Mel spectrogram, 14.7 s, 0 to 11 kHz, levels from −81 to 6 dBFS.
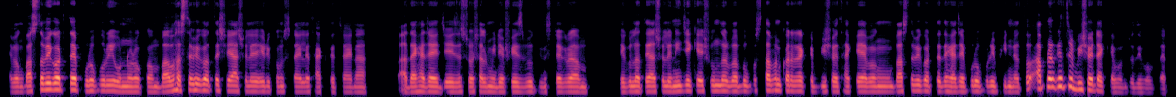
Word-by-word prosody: এবং 130 Hz, -, -2 dB
বাস্তবিক 175 Hz, +7 st, +4 dB
অর্থে 175 Hz, 0 st, +4 dB
পুরোপুরি 150 Hz, 0 st, 0 dB
অন্যরকম, 130 Hz, -1 st, 0 dB
বা 130 Hz, -, +2 dB
বাস্তবিক 165 Hz, +1 st, +1 dB
অর্থে 155 Hz, -, -1 dB
সে 150 Hz, -, -1 dB
আসলে 140 Hz, 0 st, -6 dB
এরকম 135 Hz, 0 st, -6 dB
স্টাইল 130 Hz, -1 st, -5 dB
এ -, -, -13 dB
থাকতে 125 Hz, 0 st, -9 dB
চায় 125 Hz, 0 st, -6 dB
না। -, -, -4 dB, 0.5 s
আ -, -, -2 dB
দেখা 130 Hz, +1 st, +3 dB
যায় 130 Hz, -1 st, +5 dB
যে -, -, -4 dB
এই -, -, 0 dB
যে 130 Hz, -, -5 dB
সোশ্যাল 130 Hz, 0 st, -1 dB
মিডিয়া, 125 Hz, 0 st, -2 dB
Facebook, 130 Hz, 0 st, -3 dB
Instagram 130 Hz, 0 st, -1 dB, 0.5 s
এগুলাতে 135 Hz, +1 st, 0 dB
আসলে 135 Hz, +1 st, -2 dB
নিজেকে 150 Hz, +1 st, -1 dB
সুন্দরভাবে 145 Hz, -1 st, 0 dB
উপস্থাপন 160 Hz, +2 st, -1 dB
করার 145 Hz, -1 st, 0 dB
একটা 140 Hz, -, -10 dB
বিষয় 130 Hz, 0 st, -2 dB
থাকে 130 Hz, +1 st, -5 dB
এবং 130 Hz, 0 st, -1 dB, 0.3 s
বাস্তবিক 150 Hz, +2 st, -2 dB
অর্থে 140 Hz, -, -4 dB
দেখা 130 Hz, -2 st, +2 dB
যায় 130 Hz, -1 st, 0 dB
পুরোপুরি 140 Hz, -1 st, -2 dB
ভিন্ন। 130 Hz, -, -4 dB
তো -, -, -2 dB
আপনার 250 Hz, +3 st, +6 dB
ক্ষেত্রে 260 Hz, 0 st, +5 dB
বিষয়টা 170 Hz, -4 st, +4 dB
কেমন? 120 Hz, 0 st, -9 dB
যদি 115 Hz, -1 st, -12 dB
বলতেন। 110 Hz, -1 st, -16 dB
135 Hz, 200 wpm, -24 LUFS, 130-150 Hz, 0.5 s, আপনার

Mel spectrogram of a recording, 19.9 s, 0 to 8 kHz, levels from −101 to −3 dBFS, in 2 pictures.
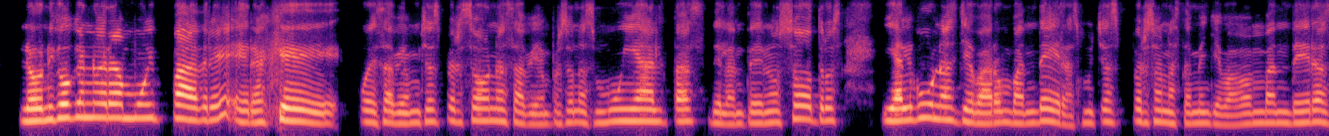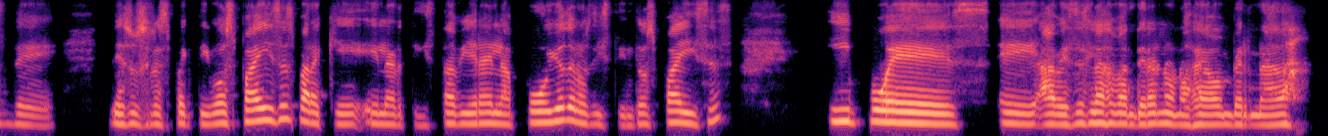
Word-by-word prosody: Lo 230 Hz, 0 st, +7 dB
único 255 Hz, +5 st, +7 dB
que 300 Hz, 0 st, +3 dB
no 295 Hz, -, +2 dB
era 290 Hz, 0 st, +7 dB
muy 280 Hz, 0 st, +1 dB
padre 260 Hz, 0 st, +5 dB
era 210 Hz, 0 st, 0 dB
que, 215 Hz, -7 st, +4 dB
pues, 215 Hz, -2 st, -4 dB
habían 190 Hz, -1 st, -1 dB
muchas 215 Hz, +1 st, -5 dB
personas. 230 Hz, 0 st, -3 dB
Habían 180 Hz, -3 st, -4 dB
personas 200 Hz, 0 st, -7 dB
muy 225 Hz, +3 st, -1 dB
altas 225 Hz, 0 st, 0 dB
delante 190 Hz, -1 st, -5 dB
de 195 Hz, -, -3 dB
nosotros. 240 Hz, +3 st, -2 dB, 0.3 s
Y 235 Hz, 0 st, +1 dB
algunas 255 Hz, +1 st, +3 dB
llevaron 205 Hz, -1 st, 0 dB
banderas, 195 Hz, -3 st, -2 dB
muchas 205 Hz, 0 st, -8 dB
personas 215 Hz, -2 st, -5 dB
también 195 Hz, 0 st, -5 dB
llevaban 180 Hz, +2 st, -6 dB
banderas 200 Hz, 0 st, -3 dB
de 165 Hz, -3 st, -11 dB, 0.4 s
de 180 Hz, -, -2 dB
sus 175 Hz, -2 st, -4 dB
respectivos 180 Hz, +2 st, -5 dB
países 240 Hz, +4 st, +1 dB
para 215 Hz, -6 st, +1 dB
que 180 Hz, +2 st, -8 dB
el 180 Hz, -, -4 dB
artista 170 Hz, +1 st, -7 dB
viera 185 Hz, +1 st, -2 dB
el 190 Hz, -, -1 dB
apoyo 205 Hz, +6 st, 0 dB
de 245 Hz, -, +2 dB
los 195 Hz, -, -3 dB
distintos 175 Hz, +1 st, -10 dB
países 210 Hz, -, -3 dB, 0.7 s
y, 225 Hz, 0 st, +1 dB
pues, 195 Hz, -5 st, +4 dB
eh, 185 Hz, -2 st, -2 dB
a 175 Hz, +1 st, +3 dB
veces 180 Hz, +2 st, -3 dB
las 200 Hz, -1 st, +2 dB
banderas 185 Hz, +1 st, -1 dB
no 190 Hz, -, 0 dB
nos 170 Hz, -1 st, -3 dB
dejaban 175 Hz, 0 st, 0 dB
ver 175 Hz, -1 st, -4 dB
nada. 170 Hz, +2 st, -2 dB
200 Hz, 170 wpm, -23 LUFS, 185-230 Hz, 0.7 s, Lo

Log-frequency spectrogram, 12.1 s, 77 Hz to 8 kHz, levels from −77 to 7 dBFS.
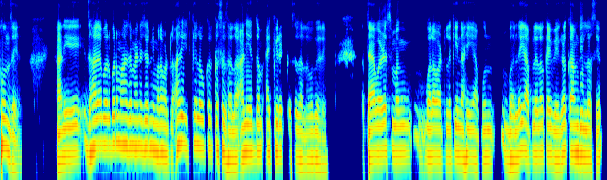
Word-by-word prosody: होऊन 185 Hz, -2 st, +4 dB
जाईल" 115 Hz, -8 st, -3 dB, 0.8 s
आणि 150 Hz, +7 st, +1 dB
झाल्याबरोबर 190 Hz, +3 st, +2 dB
माझ्या 190 Hz, -1 st, +1 dB
मॅनेजरनी 180 Hz, -1 st, 0 dB
मला 160 Hz, -1 st, +1 dB
म्हटलं 150 Hz, -1 st, -2 dB
"अरे! 190 Hz, +2 st, +3 dB
इतक्या 195 Hz, +3 st, -4 dB
लवकर 180 Hz, -2 st, 0 dB
कसं 170 Hz, -2 st, +1 dB
झालं? 135 Hz, -1 st, +1 dB
आणि 150 Hz, +4 st, +2 dB
एकदम 160 Hz, +1 st, -1 dB
ॲक्युरेट 160 Hz, 0 st, 0 dB
कसं 145 Hz, 0 st, -3 dB
झालं?" 130 Hz, -3 st, -2 dB
वगैरे. 130 Hz, -5 st, -2 dB, 0.8 s
त्यावेळेस 155 Hz, +4 st, +3 dB
मग 155 Hz, -1 st, +1 dB, 0.5 s
मला 145 Hz, +1 st, +3 dB
वाटलं 145 Hz, 0 st, -1 dB
की 160 Hz, -, +2 dB
नाही 145 Hz, -1 st, 0 dB
आपण 135 Hz, +2 st, -2 dB, 0.4 s
भलेही 135 Hz, +5 st, +2 dB
आपल्याला 150 Hz, 0 st, 0 dB
काही 155 Hz, -1 st, +2 dB
वेगळं 140 Hz, +3 st, +1 dB
काम 155 Hz, 0 st, +3 dB
दिलं 145 Hz, -1 st, +2 dB
असेल, 135 Hz, 0 st, -2 dB
155 Hz, 165 wpm, -22 LUFS, 140-170 Hz, 0.8 s, होऊन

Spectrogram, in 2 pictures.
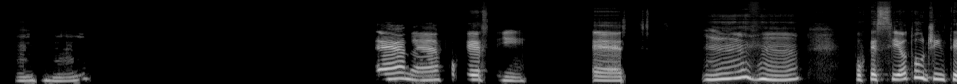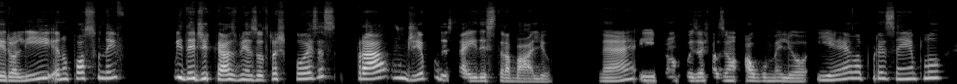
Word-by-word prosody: Uhum. 175 Hz, +4 st, -8 dB, 2.9 s
É, 250 Hz, +3 st, +5 dB
né. 205 Hz, -2 st, 0 dB
Porque 225 Hz, -, -7 dB
assim, 180 Hz, -6 st, -1 dB, 0.7 s
é 180 Hz, -2 st, +3 dB
s -, -, -8 dB, 0.7 s
uhum. 240 Hz, -2 st, +1 dB, 0.5 s
Porque 225 Hz, +2 st, +1 dB
se 230 Hz, +1 st, -2 dB
eu 235 Hz, +3 st, +4 dB
tô 320 Hz, -, +1 dB
o 295 Hz, -, +5 dB
dia 245 Hz, 0 st, +1 dB
inteiro 210 Hz, -5 st, +2 dB
ali, 215 Hz, -, +1 dB
eu -, -, +1 dB
não 255 Hz, -, 0 dB
posso 275 Hz, +3 st, 0 dB
nem 290 Hz, +1 st, +1 dB
f 310 Hz, -, -19 dB, 0.5 s
me 315 Hz, -, +6 dB
dedicar 270 Hz, -5 st, +5 dB
às 225 Hz, 0 st, +2 dB
minhas 215 Hz, -1 st, -1 dB
outras 210 Hz, +5 st, -1 dB
coisas 275 Hz, +9 st, -2 dB, 0.2 s
pra 270 Hz, +6 st, +8 dB
um 300 Hz, -1 st, 0 dB
dia 240 Hz, +2 st, -1 dB
poder 220 Hz, -5 st, -6 dB
sair 170 Hz, -4 st, -2 dB
desse 165 Hz, 0 st, -4 dB
trabalho, 135 Hz, -4 st, -3 dB, 0.5 s
né, 160 Hz, +10 st, 0 dB
ir 180 Hz, 0 st, -3 dB
pra 175 Hz, -, -13 dB
uma 175 Hz, -, -9 dB
coisa, 175 Hz, 0 st, -3 dB
fazer 175 Hz, +1 st, -5 dB
algo 165 Hz, -1 st, -2 dB
melhor. 150 Hz, -2 st, -6 dB
E 200 Hz, 0 st, -2 dB
ela, 265 Hz, +7 st, -2 dB
por 285 Hz, +2 st, -12 dB
exemplo, 270 Hz, +2 st, -2 dB
220 Hz, 145 wpm, -21 LUFS, 175-265 Hz, 2.9 s, pra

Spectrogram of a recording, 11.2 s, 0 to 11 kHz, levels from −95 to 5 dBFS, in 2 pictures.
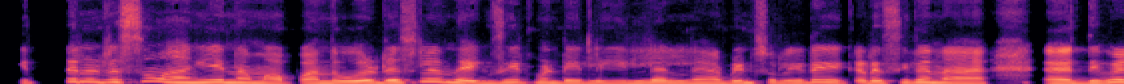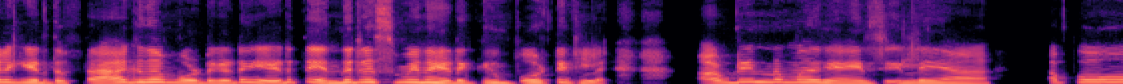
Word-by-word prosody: இத்தன 360 Hz, +8 st, -4 dB
ட்ரெஸ்ஸும் 380 Hz, +5 st, -2 dB
வாங்கியே 295 Hz, +1 st, +2 dB
நம்ம 235 Hz, -4 st, -1 dB
அப்போ 215 Hz, +3 st, -10 dB
அந்த 225 Hz, 0 st, -1 dB
ஒரு 260 Hz, -, +4 dB
ட்ரெஸ்ல 300 Hz, +7 st, 0 dB
அந்த 290 Hz, -, +2 dB
எக்ஸைட்மெண்ட்டே 260 Hz, +2 st, -4 dB
இல்ல 215 Hz, -, -5 dB
இல்லல்ல. 240 Hz, -3 st, -2 dB
அப்டின்னு 240 Hz, +4 st, -3 dB
சொல்லிட்டு 265 Hz, +4 st, -2 dB, 0.2 s
கடைசியில 250 Hz, +6 st, -1 dB
நான் 220 Hz, -2 st, 0 dB, 0.5 s
தீபாவளிக்கு 285 Hz, +2 st, +3 dB
எடுத்த 235 Hz, -1 st, -3 dB
ஃப்ராக் 285 Hz, +8 st, +3 dB
தான் 335 Hz, -3 st, +2 dB
போட்டுக்கிட்டேன். 265 Hz, +2 st, +1 dB
எடுத்த 310 Hz, +2 st, +1 dB
எந்த 260 Hz, -, +2 dB
ட்ரெஸ்ஸுமே 330 Hz, -1 st, +2 dB
நான் 275 Hz, -4 st, +7 dB
எடுத்து 260 Hz, 0 st, -1 dB
போட்டுக்கல. 275 Hz, -7 st, -1 dB, 0.6 s
அப்டின்ற 335 Hz, +4 st, 0 dB
மாரி 300 Hz, -4 st, +2 dB
ஆயிடுச்சு 215 Hz, -3 st, -2 dB
இல்லையா? 250 Hz, -3 st, 0 dB, 0.5 s
அப்போ 320 Hz, +2 st, -2 dB
270 Hz, 170 wpm, -20 LUFS, 240-310 Hz, 0.6 s, நான்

